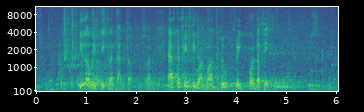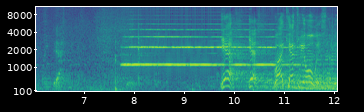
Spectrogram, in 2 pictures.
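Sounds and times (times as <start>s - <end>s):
sustained orchestral note: 7.7s - 12.0s.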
